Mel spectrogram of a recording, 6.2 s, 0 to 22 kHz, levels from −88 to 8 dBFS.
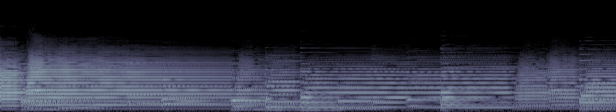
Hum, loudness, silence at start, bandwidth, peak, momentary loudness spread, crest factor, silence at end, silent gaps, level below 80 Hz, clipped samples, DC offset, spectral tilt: none; -31 LUFS; 0 s; 9.2 kHz; -10 dBFS; 10 LU; 22 dB; 0 s; none; -68 dBFS; under 0.1%; under 0.1%; -7.5 dB/octave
